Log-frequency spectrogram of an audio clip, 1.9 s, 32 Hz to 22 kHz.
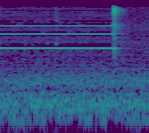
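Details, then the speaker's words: Relay coil powered from a 5 V battery during a continuity test: steady high tone, then one sharp click as the tone drops, relay tripping and opening the normally closed circuit; switching normally. "did you hear that click that click was the relay tripping and as i predicted that circuit becomes open when the relay is tripped"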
